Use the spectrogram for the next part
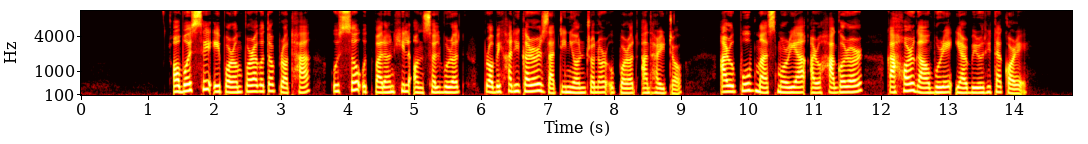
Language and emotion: Assamese, neutral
